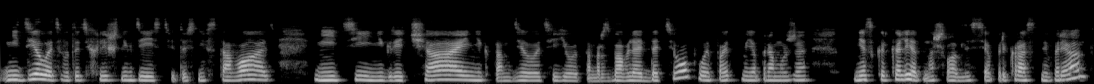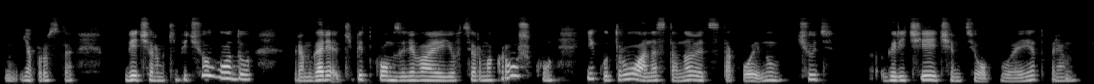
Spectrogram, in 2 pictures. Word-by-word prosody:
не 210 -2 +3
делать 220 -2 +5
вот 185 0 -6
этих 195 +1 -5
лишних 195 -1 -2
действий, 185 -1 -2
то - - -5
есть: 175 - -10
не 180 - -4
вставать, 205 +2 +2 0.4
не 195 -2 +3
идти, 195 +1 -2
не 185 0 0
греть 185 +1 -2
чайник, 205 -1 +3
там 170 +1 -4
делать 180 0 -2
её, 175 -1 -3
там 160 -1 -7
разбавлять 175 +1 0
до 180 - +2
теплой. 270 - 0
Поэтому 195 +1 -4
я 190 0 -1
прям 190 -1 -1
уже 195 +1 -3 0.4
несколько 205 0 0
лет 215 -3 +4
нашла 190 -2 -2
для 175 +2 -5
себя 195 +1 -5
прекрасный 195 -2 -1
вариант. 275 - +1
М, - - -8
я 185 -1 -2
просто 190 +2 -6 0.5
вечером 200 -3 +3
кипячу 220 - 0
воду, 250 -7 +4 0.4
прям 170 +1 -2
горя 200 +2 +6
кипятком 215 -2 0
заливаю 185 0 +3
её 180 0 0
в - - -17
термокружку, 200 - -1 0.3
и 260 - 0
к 260 - -20
утру 215 +5 +1
она 190 -1 +5
становится 195 +1 -1
такой, 160 -1 0
ну, 190 +1 -3
чуть, 230 - -4 0.3
э, - - -26
горячее, 195 +2 +3
чем 185 -4 -3
тёплая. 150 -4 -5
И - - -3
это 215 0 -4
прям 190 +3 -8
195 Hz, 165 wpm, -23 LUFS, 185-210 Hz, 0.5 s, горя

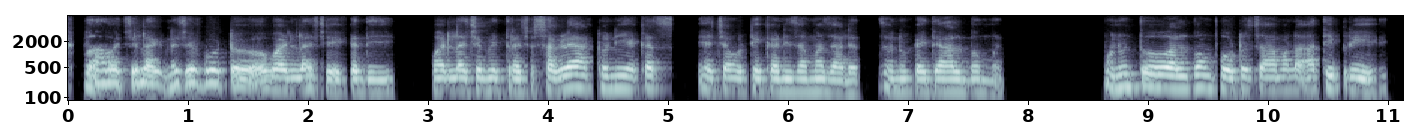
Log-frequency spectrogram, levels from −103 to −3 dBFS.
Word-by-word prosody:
भावाचे 220 0 +1
लग्नाचे 210 +1 +2
फोटो 215 - +2 0.3
वडिलांचे 145 -2 +1
कधी, 135 -1 0 0.5
वडिलांच्या 145 0 0
मित्राच्या 140 -2 -2
सगळ्या 165 +6 +4
आठवणी 165 -1 -3
एकाच 160 +2 -1 0.3
ह्याच्या 140 +1 -2 0.2
ठिकाणी 140 -1 0
जमा 140 0 -1
झाल्यात, 125 -2 -1 0.2
जणू 140 0 -4
काही 135 0 +1
त्या 140 -1 +2
अल्बममध्ये. 135 -1 -3 0.9
म्हणून 175 +2 -2
तो - - +3 0.2
अल्बम 165 +1 +1
फोटोचा 150 0 +1
आम्हाला 150 -1 -3
अतिप्रिय 150 -2 -1
आहे. 140 +4 -11
150 Hz, 135 wpm, -22 LUFS, 140-165 Hz, 0.9 s, सगळ्या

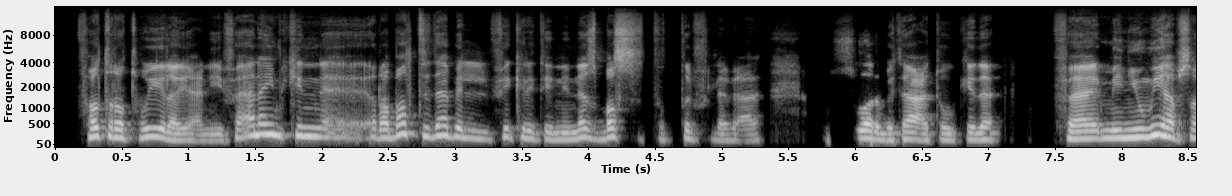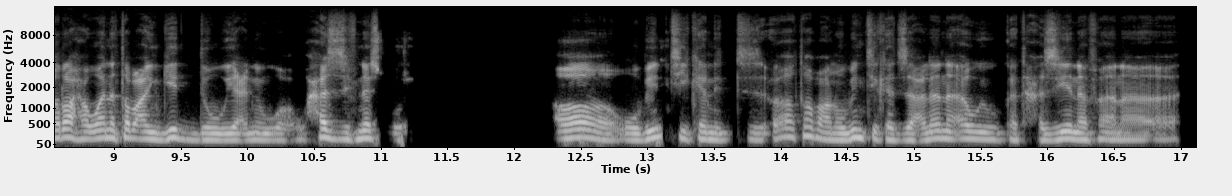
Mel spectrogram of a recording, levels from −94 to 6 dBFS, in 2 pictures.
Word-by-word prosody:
فترة 190 -2 +3
طويلة 175 -3 +3
يعني. 120 -1 -2
فأنا 220 - +2
يمكن 215 -4 +3 0.4
ربطت 210 +7 +1
ده 215 +3 +2
بالفكرة 165 -4 -3
إن 135 0 -3
الناس 155 +4 +1
بصّت 165 -4 0
للطفل 130 -2 -9
ع 120 +1 -7 0.6
الصور 165 -3 +2
بتاعته 130 -1 +1
وكده، 135 +1 -1 0.4
فمن 160 +2 +4
يوميها 190 +2 +8
بصراحة 170 -2 +1
وأنا 165 +3 +1
طبعًا 155 -4 +1
جِد 140 -2 -2
ويعني 130 0 -1
و 130 - -3 0.2
وحزّ 155 -6 -1
في 140 +3 -5
نفسي 160 0 -2 1.3
آه، 160 -3 +2
وبنتي 150 +7 -3
كانت 135 0 -6 0.2
آه، 185 +4 -4
طبعًا. 170 -8 -4
وبنتي 155 +4 -1
كانت 130 -2 -6
زعلانة 140 +4 -2
أوي 150 -2 -3
وكانت 130 -1 -9
حزينة، 135 +2 -1
فأنا 70 - -7
150 Hz, 135 wpm, -23 LUFS, 130-175 Hz, 1.3 s, يوميها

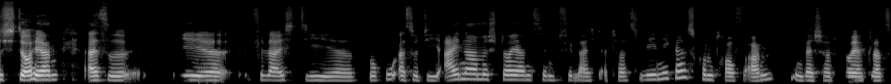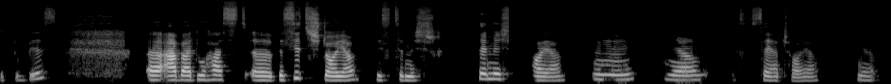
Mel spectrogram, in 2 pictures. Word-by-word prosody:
welche 225 - +1
Steuern. 215 +1 +8 0.3
Also, 195 +1 +3
äh, - - -3 0.5
die, - - -5
äh, 195 - +2 0.3
vielleicht 200 -1 -3
die, 195 -1 -3
äh, 180 -1 -3
Beru 195 +4 -5
also 205 -1 -4
die 185 0 -7
Einnahmesteuern 230 -3 +1
sind 195 -1 -11
vielleicht 185 -3 -7
etwas 185 0 -10
weniger. 270 +8 -1
Es 320 -1 -9
kommt 220 -2 -3
drauf 180 -1 -3
an, 215 +9 -1 0.2
in 190 - -5
welcher 185 0 -3
Steuerklasse 180 -1 -2
du - - -14
bist. 280 +8 -6 0.9
Äh, 210 - +5
aber 205 0 +8
du 215 0 -1
hast, 215 -1 0
äh, 195 -2 +3
Besitzsteuer, 210 -4 +2 0.2
ist 200 0 -7
ziemlich 185 -1 -1
schr - - -11 0.4
ziemlich 250 -1 +2 0.2
teuer. 185 0 0 0.3
Mhm, 225 0 -2 0.4
ja, 205 0 0 0.4
s - - -23
sehr 185 -3 -2
teuer, 175 +2 -8 0.4
ja. 200 -1 -9
205 Hz, 145 wpm, -25 LUFS, 190-220 Hz, 0.9 s, Steuern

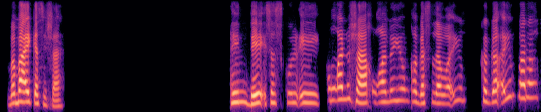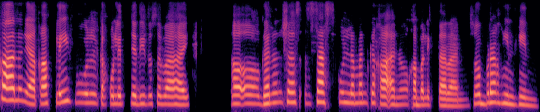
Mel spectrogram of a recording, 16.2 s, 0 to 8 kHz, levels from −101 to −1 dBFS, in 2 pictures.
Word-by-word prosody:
babae 275 +3 +9
kasi 235 -5 0
siya. 160 -1 -5 2.5
Hindi, 250 -2 +7
sa 255 +2 0
school, 255 -1 -6
eh, 245 -1 0
kung 315 +1 -3
ano 345 +1 +4
siya 250 -4 +7
kung 270 -1 -10
ano 275 +1 +1
yung 310 0 -5
kagaslawa 240 -3 0
'yung 320 0 -10 0.2
kaga 280 -2 +2
yung 420 +3 -5
parang 385 +1 +3
ka-ano 320 -3 +4
niya 230 -6 0
ka 230 +1 +1
playful, 255 -2 -6
kakulit 220 0 -7
niya 230 -1 -3
dito 225 0 -10
sa 225 0 -10
bahay, 210 -2 -2 0.7
oo, 230 0 -1
ganon 250 +4 -3
siya 270 0 -3 0.2
sa 265 +4 0
school 265 +1 -11
naman 250 +1 -6
kaka-ano 210 -4 -4
kabaliktaran 175 -4 -5
sobrang 250 +3 -3
hinhin. 210 -5 -7
245 Hz, 135 wpm, -22 LUFS, 220-275 Hz, 2.5 s, babae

